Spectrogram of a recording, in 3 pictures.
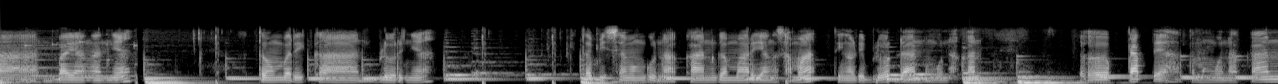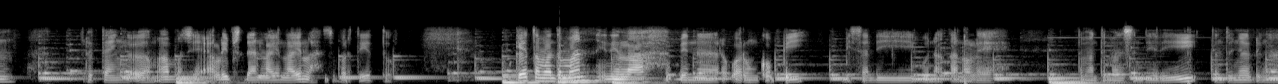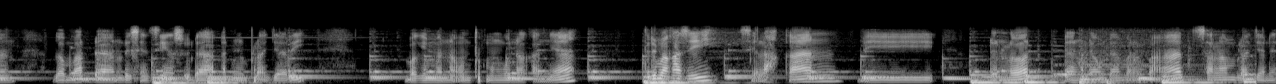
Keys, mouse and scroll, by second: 5.3 shift+click, 18.9 Delete, 21.3 z, 22.2 click.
